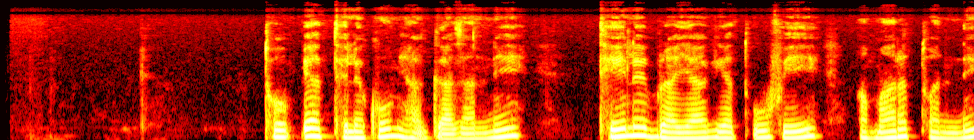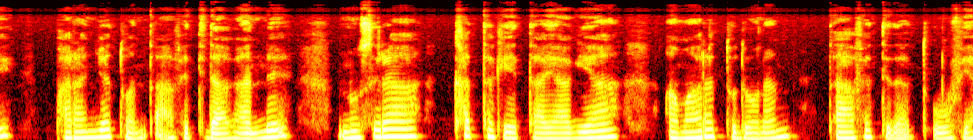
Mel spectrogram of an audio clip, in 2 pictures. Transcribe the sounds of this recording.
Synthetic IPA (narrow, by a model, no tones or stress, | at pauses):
t̪ʰo̞ːpʼːɪjat̪ʰɛlɛkʰo̞ːmɪɦɐɡːaːzɐnːɛ | t̪ʰe̞ːlɛbɪɾaːjaːɡɪjɐt̪ʼuːfeː | ɐmaːɾɐt̪ːʊwɐnːɛ | pʰɐɾɐnd͡ʒɐt̪ːʊwɐnt̪ʼa̰ːfɛt̪ːɪd̪aːɡɐnːɛ | nʊsɪɾaː | kʰɐt̪ːɐkʰe̞ːt̪ːaːjaːɡɪjaː | ʔɐmaːɾʔɐt̪ːʊd̪o̞ːnɐn | t̪ʼaːfɛt̪ːɪd̪ɐ̰t̪ʼuːfɪjɐ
